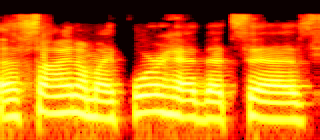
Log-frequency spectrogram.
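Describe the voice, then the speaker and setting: A chatty, earnest woman homeopath speaking as an interview guest over a video call. Her voice is mellow and warm-toned, and the sound is dry and close. She tells stories and slips into acting out the dialogue. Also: fairly low pitch, normal speed, smooth, no room sound. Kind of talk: conversational interview.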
